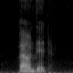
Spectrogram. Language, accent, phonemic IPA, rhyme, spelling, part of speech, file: English, US, /ˈbaʊndɪd/, -aʊndɪd, bounded, verb / adjective, En-us-bounded.ogg
- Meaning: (verb) simple past and past participle of bound; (adjective) 1. That can be enclosed within a ball of finite radius 2. with bounded range 3. with bounded range when restricted to the unit ball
